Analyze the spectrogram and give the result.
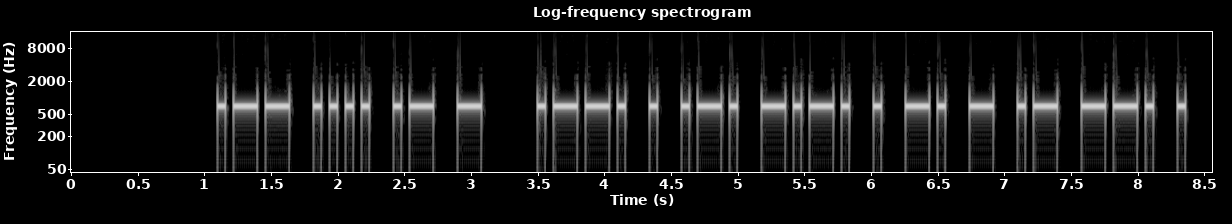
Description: Morse code, heard as a keyed tone, about 20 wpm, 700 Hz. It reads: WHAT PERCENTAGE
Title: Sentences from Top 1300 Words 20wpm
